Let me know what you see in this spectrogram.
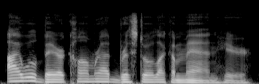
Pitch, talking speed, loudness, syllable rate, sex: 110 Hz, 210 wpm, -18 LUFS, 5.4 syllables/s, male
